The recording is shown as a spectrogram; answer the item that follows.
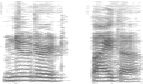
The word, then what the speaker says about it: neutered: sounds are not important it usually becomes like one word this is you don't have to talk like that but it's good for listening to people so it's not neutered by the but Ned by the neutered by them neuter by the neutered by the new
